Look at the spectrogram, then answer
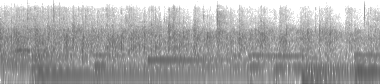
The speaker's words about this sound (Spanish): ¿Alguien lo cree? Alguien que le dé un aplauso, pero alguien que lo crea.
